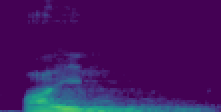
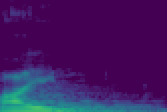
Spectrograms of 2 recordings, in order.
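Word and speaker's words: aisle: Next है आइल, seat के श्रृंखला के बीच में आने जाने का जो रास्ता होता है उसे बोलते हैं आइल, AISL, यहाँ पे एस साइलेंट है बेटा, आइल।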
